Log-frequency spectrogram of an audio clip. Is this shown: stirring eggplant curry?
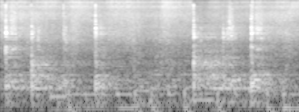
yes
